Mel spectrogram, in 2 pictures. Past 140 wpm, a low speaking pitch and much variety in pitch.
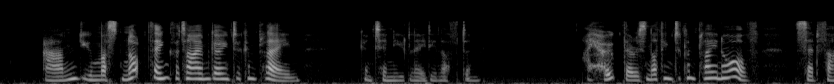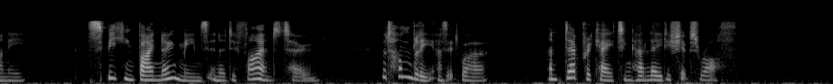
No: average, 150 wpm; high, 210 Hz; wide, 6.4 semitones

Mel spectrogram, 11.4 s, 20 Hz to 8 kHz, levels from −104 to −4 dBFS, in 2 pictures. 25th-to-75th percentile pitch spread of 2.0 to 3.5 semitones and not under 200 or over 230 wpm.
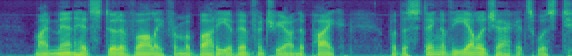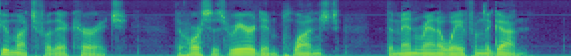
Yes: average, 3.1 semitones; fast, 205 wpm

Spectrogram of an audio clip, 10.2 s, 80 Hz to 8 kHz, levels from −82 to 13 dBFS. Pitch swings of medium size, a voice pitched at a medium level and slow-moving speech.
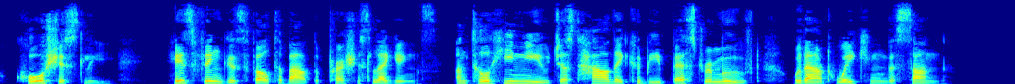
Yes: average, 3.2 semitones; medium, 165 Hz; slow, 130 wpm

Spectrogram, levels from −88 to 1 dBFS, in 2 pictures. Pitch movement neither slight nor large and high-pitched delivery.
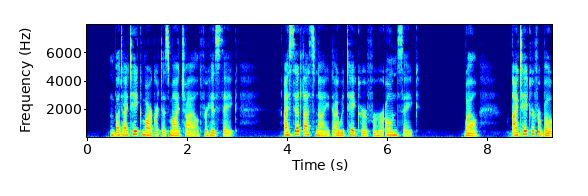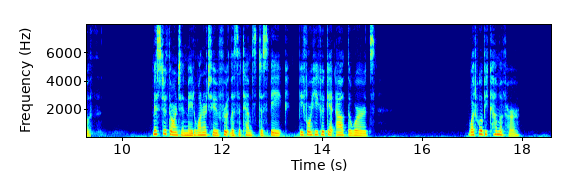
No: average, 3.8 semitones; medium, 170 Hz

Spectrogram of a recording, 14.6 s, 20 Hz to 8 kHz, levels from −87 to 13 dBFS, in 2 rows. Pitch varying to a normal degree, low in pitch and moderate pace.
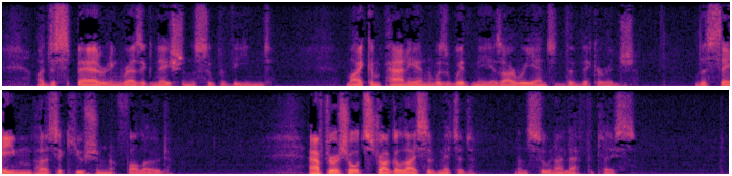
No: average, 3.1 semitones; very low, 95 Hz; slow, 130 wpm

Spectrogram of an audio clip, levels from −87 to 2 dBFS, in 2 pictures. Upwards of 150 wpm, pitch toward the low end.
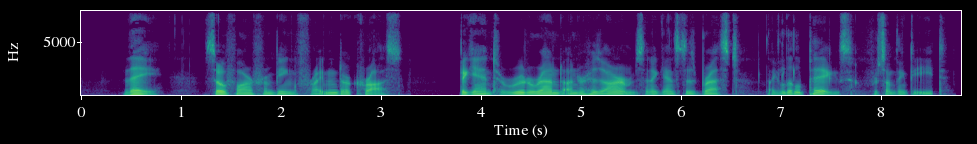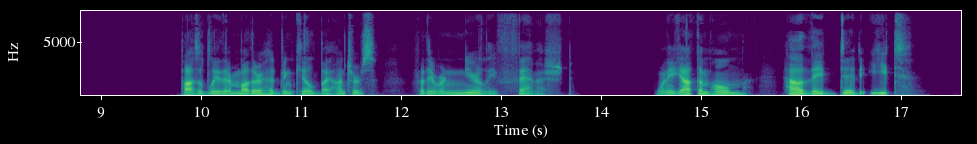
Yes: average, 165 wpm; low, 100 Hz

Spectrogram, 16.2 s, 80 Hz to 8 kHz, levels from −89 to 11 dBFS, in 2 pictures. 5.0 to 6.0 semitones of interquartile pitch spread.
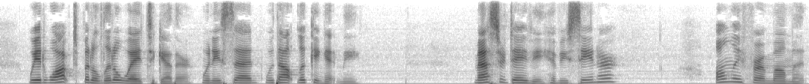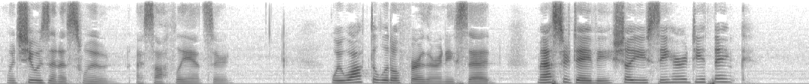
Yes: wide, 5.4 semitones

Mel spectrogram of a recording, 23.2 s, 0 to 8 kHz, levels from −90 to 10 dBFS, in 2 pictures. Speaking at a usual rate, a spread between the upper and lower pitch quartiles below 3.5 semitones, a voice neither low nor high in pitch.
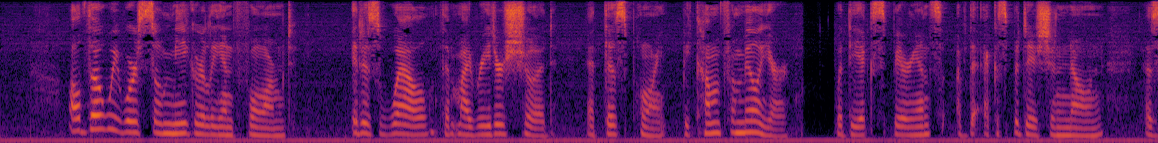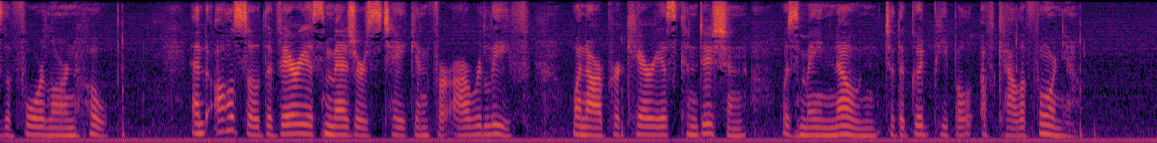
No: slow, 130 wpm; average, 2.8 semitones; medium, 180 Hz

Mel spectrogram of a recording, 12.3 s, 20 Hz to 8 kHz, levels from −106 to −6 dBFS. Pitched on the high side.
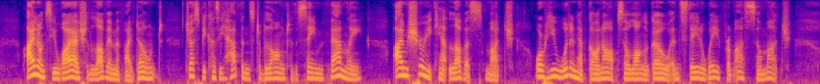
No: medium, 160 Hz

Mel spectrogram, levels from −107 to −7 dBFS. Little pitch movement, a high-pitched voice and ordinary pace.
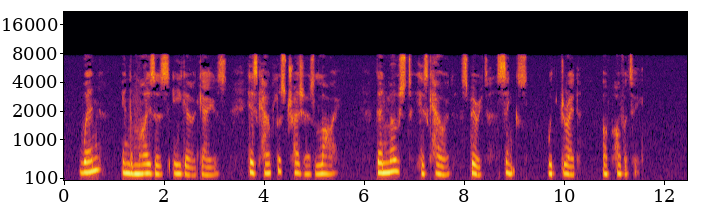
No: narrow, 2.2 semitones; high, 210 Hz; slow, 90 wpm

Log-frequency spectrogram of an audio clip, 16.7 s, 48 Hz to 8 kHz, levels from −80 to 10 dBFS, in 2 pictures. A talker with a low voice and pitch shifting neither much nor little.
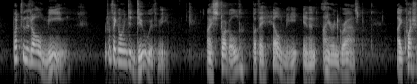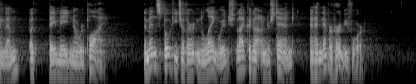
No: low, 110 Hz; wide, 7.1 semitones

